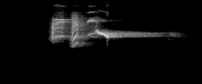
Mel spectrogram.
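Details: Wild Japanese tit gives one call, scratchy clustered chirps then a bright, sustained high whistle tapering off over nearly a second, heard alone against silence.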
